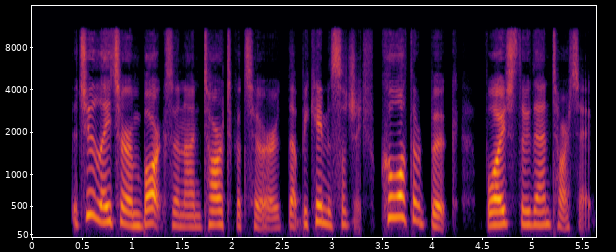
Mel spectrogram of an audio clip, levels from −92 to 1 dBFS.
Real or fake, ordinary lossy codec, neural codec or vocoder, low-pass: fake; none; codec, 16 kHz in and 24 kHz out, 0.9 kbps, LongCat-Audio-Codec, fine tuned four codebook decoder; 10.8 kHz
